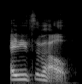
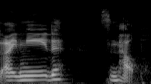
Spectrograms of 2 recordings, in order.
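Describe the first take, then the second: First: Said in the usual way. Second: Slow, laughing through the ask; laughing plea. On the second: Real, not acted. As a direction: chuckle as you beg for help. Pleading for help, laughing.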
